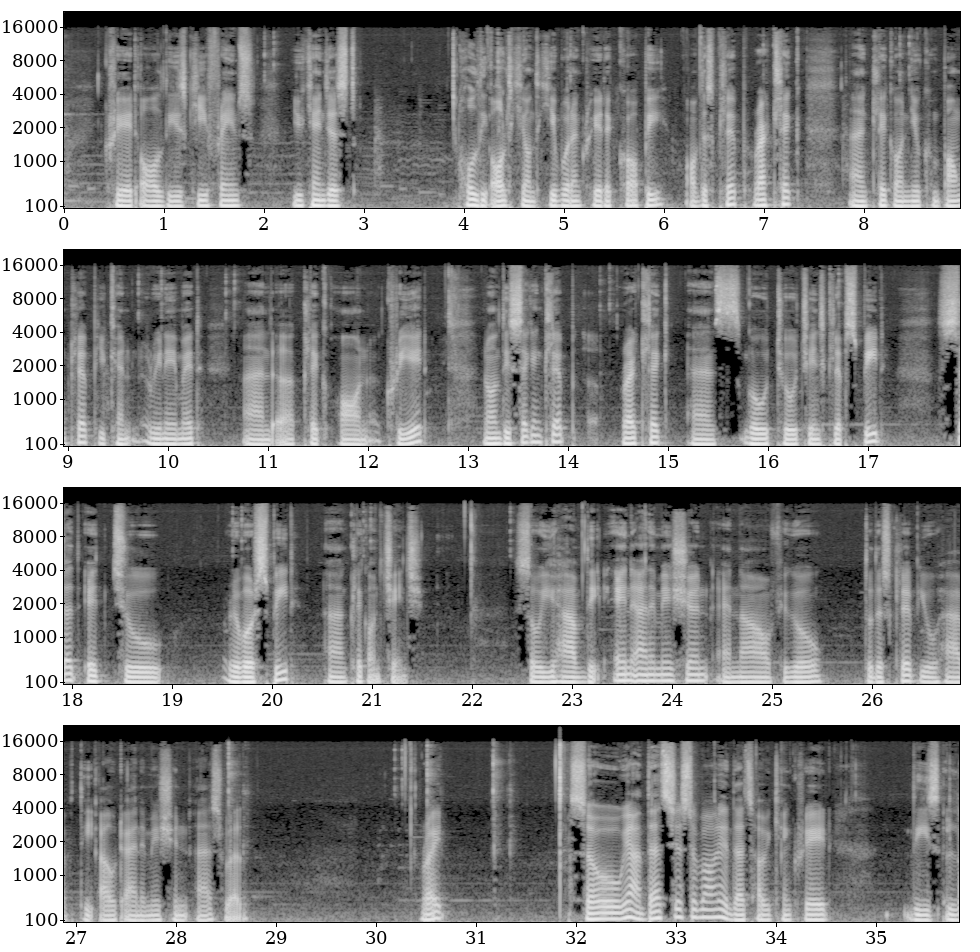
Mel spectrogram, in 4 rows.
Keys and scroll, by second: 28.6 space, 31.2 space.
